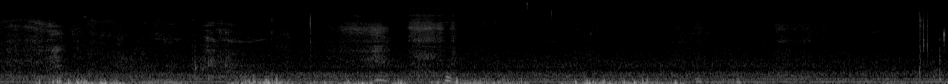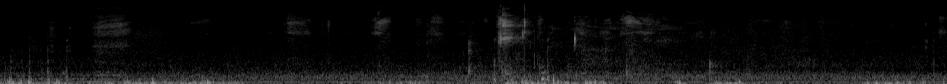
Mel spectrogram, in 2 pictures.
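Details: Snoring from Troy, a sleeping 4-month-old Boxer puppy: deep, rasping snorts that recur roughly every two to three seconds, with a steady low background hum indoors.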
